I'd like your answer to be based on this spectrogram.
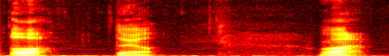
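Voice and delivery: normal talking voice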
